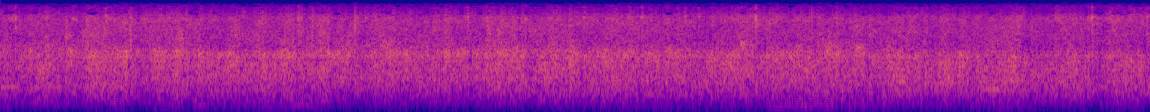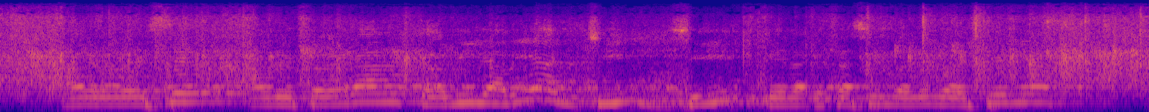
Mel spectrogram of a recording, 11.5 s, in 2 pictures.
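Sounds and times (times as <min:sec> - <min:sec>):
audience applause: 0:00.0 - 0:08.7, 0:09.6 - 0:11.4
speech: 0:06.1 - 0:11.3.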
